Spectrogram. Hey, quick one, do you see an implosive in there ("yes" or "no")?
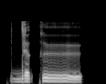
no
